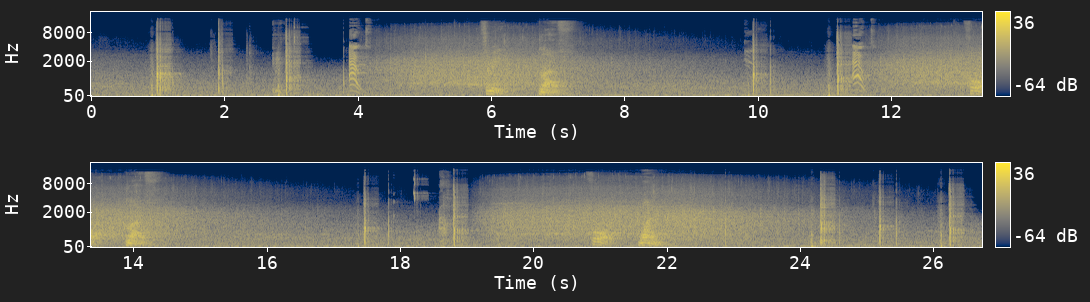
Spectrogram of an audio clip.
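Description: Tennis balls are struck with sharp pops in a game.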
